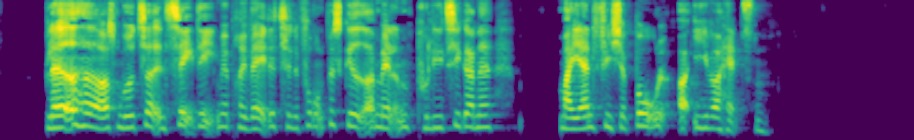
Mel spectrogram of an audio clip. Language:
Danish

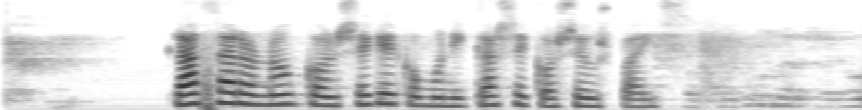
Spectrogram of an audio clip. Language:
Galician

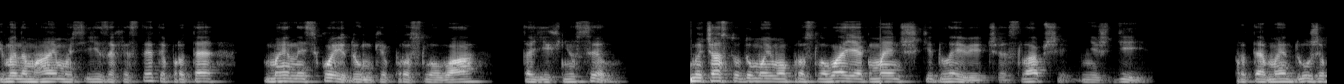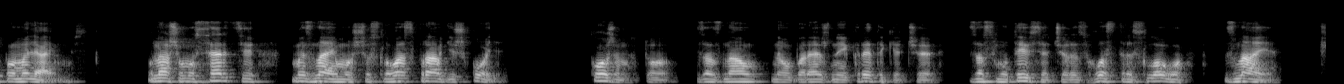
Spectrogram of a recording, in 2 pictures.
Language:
Ukrainian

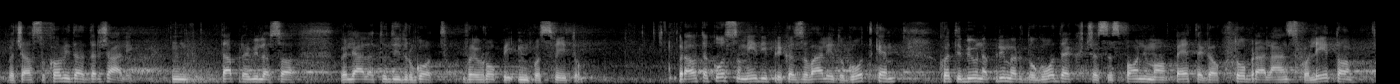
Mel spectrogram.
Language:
Slovenian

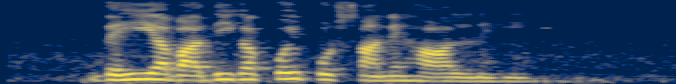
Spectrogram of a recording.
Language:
Urdu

